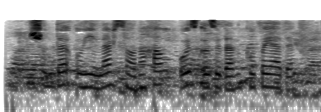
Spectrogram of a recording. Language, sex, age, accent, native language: Uzbek, female, under 19, Navoiy, Uzbek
